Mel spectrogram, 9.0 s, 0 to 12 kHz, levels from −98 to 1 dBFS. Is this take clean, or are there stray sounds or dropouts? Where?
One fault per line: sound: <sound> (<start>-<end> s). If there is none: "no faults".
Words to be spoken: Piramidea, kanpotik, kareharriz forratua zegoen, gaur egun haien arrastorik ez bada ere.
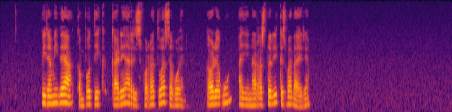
no faults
